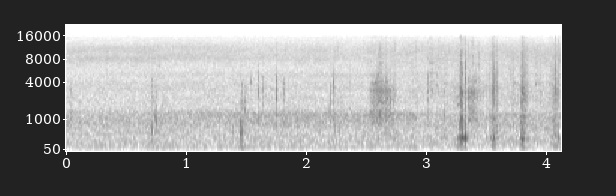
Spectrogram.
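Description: Ice being bitten and crunched close to the microphone: a few sharp crunches, sparse at first, then the loudest three in quick succession near the end.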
